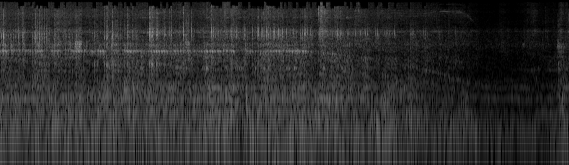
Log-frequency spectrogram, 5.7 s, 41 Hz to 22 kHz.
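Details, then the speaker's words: Newly installed Centurion D5 Evo Smart sliding gate motor closing its steel gate on the downhill cycle: an even hum with fine regular gear ticking, no strain or shudder, easing off as the gate closes; the drive runs normally. "So the closing cycle is basically downhill. And the opening cycle is uphill, but you can hear it's not laboring at all."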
